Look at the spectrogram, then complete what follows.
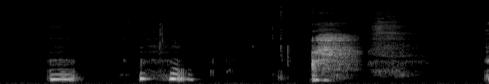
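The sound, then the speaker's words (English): Close-up mouth sounds of someone taking a sip and swallowing, with a few soft murmurs, followed by two breathy exhales like a satisfied sigh after drinking. “God, I need another sip.”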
